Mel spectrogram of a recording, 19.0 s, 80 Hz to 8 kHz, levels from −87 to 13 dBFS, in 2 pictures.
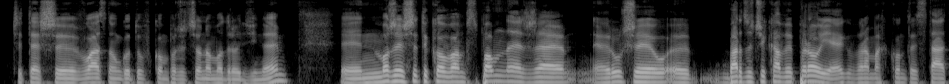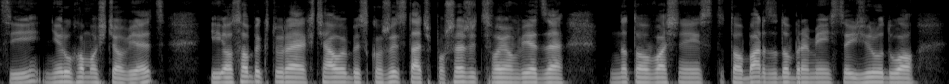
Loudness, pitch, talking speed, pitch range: -26 LUFS, 125 Hz, 125 wpm, 115-135 Hz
